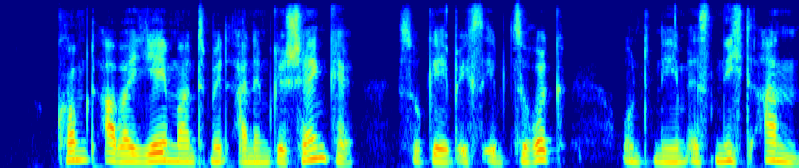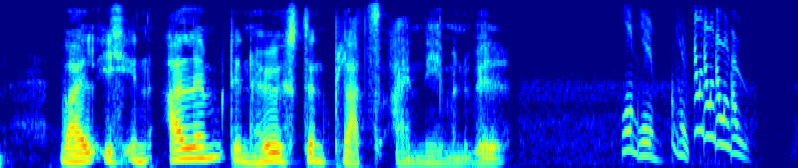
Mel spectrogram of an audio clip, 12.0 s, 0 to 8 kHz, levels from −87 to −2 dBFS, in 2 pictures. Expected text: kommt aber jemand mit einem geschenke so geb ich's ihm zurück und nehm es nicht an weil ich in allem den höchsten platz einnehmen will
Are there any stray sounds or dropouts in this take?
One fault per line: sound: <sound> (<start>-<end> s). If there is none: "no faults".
sound: chirp (10.7-11.6 s)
